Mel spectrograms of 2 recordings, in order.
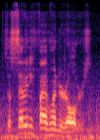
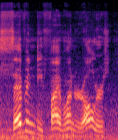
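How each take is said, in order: First: Said in the usual way. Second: Slow, disbelieving repeat of the price; incredulous echo. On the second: Retold or imitated. Homeowner hearing an outrageous septic fee, slow disbelief. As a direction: echo the number like you can't believe it. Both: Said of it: "I was like".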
